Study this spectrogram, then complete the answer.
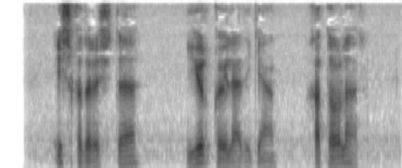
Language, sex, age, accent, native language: Uzbek, male, 18-24, Buxoro, Uzbek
